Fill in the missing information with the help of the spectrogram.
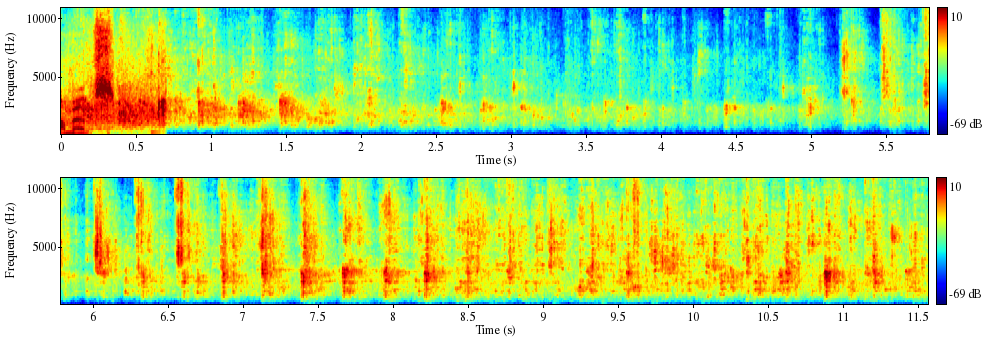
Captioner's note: applause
